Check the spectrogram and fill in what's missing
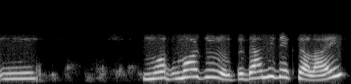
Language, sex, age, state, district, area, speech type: Nepali, female, 45-60, West Bengal, Darjeeling, rural, conversation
